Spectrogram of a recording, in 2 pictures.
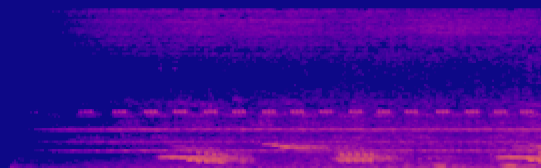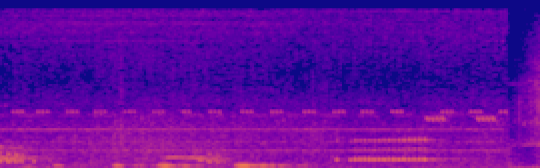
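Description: Faint night-time nature ambience from a cartoon soundtrack: a steady high insect chirping, pulsing about four times a second, with a series of short animal calls that fall in pitch, about one every second or so.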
